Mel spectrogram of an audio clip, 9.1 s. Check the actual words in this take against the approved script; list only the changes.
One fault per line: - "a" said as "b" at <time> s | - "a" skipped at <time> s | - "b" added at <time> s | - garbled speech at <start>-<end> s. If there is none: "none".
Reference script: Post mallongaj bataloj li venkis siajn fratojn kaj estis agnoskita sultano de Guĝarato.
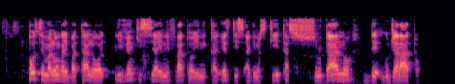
none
